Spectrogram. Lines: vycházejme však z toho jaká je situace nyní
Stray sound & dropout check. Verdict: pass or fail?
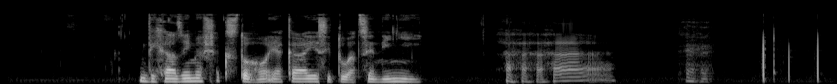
fail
